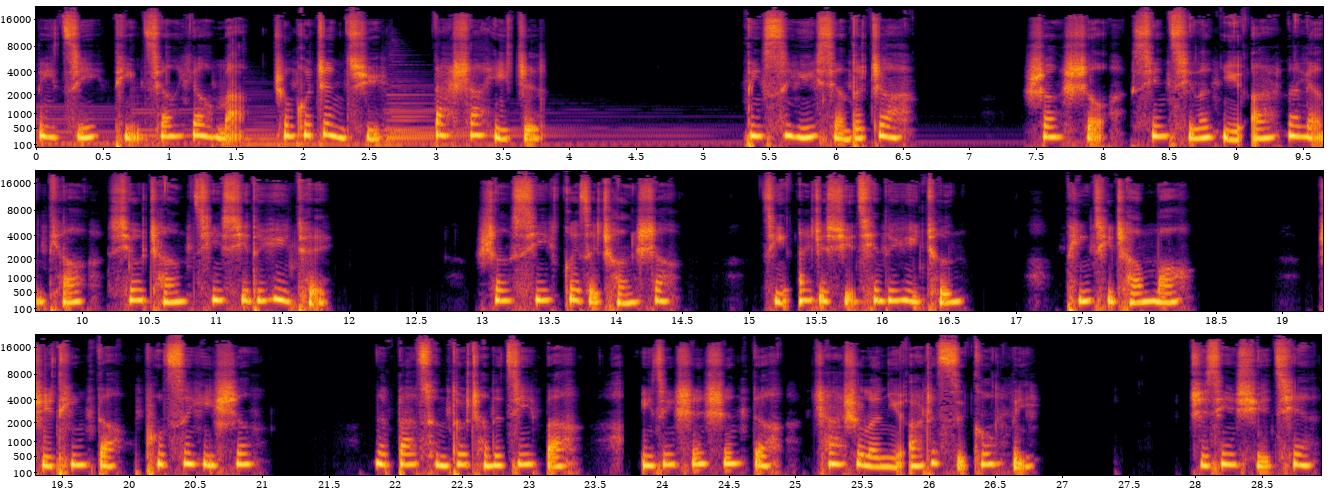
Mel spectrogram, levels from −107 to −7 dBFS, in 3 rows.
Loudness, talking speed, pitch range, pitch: -23 LUFS, 185 characters per minute, 245-285 Hz, 270 Hz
